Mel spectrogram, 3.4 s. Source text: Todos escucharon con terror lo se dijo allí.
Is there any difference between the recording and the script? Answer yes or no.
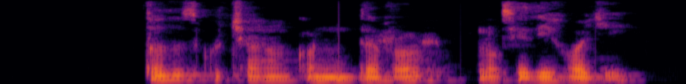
no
